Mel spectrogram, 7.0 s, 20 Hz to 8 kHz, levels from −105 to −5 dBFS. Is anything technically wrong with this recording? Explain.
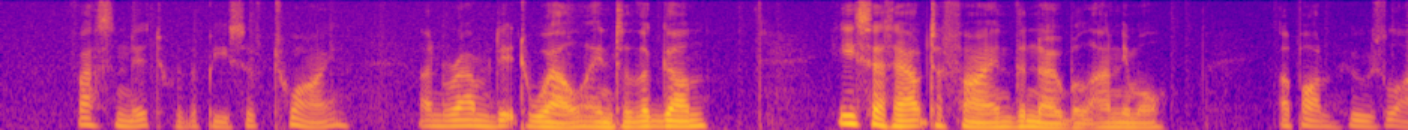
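Yes, one thing. From 2.14 to 5.83 s there's automatic gain falling: the AGC found the input too loud or its background noise too strong and eased its gain down about 7 dB, so voice and room noise sink together.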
